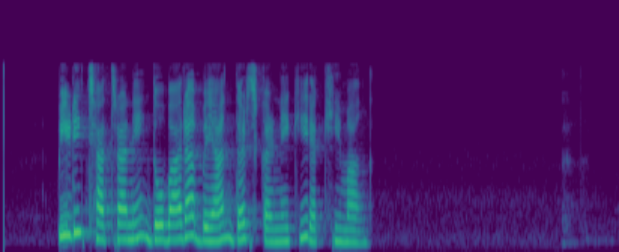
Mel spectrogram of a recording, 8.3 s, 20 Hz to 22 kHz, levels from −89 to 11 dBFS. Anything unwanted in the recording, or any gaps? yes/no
no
